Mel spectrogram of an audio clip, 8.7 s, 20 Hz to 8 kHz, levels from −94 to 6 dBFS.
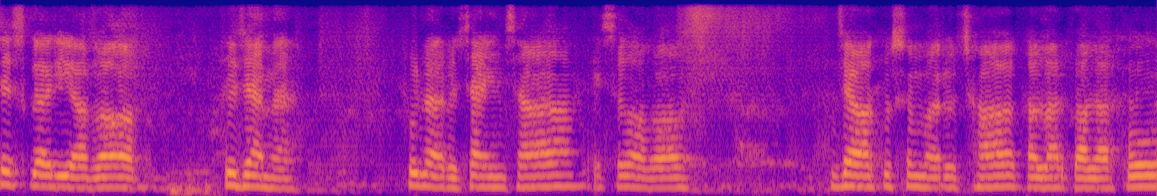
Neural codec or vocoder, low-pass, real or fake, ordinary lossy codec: codec, 16 kHz, 2 kbps, FreqCodec, smaller model; 7.2 kHz; fake; none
